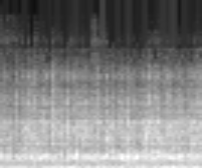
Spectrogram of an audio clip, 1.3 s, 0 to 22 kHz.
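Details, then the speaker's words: Bell & Gossett 1/4 HP, 1725 RPM, 115 V boiler heating circulator pump: steady motor hum with mid-pitched whine, running rough; motor gone, impeller suspected damaged, tenants without heat, motor to be replaced. "The motor is gone, and it seems like this circulator, it's already faulty."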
